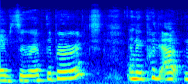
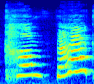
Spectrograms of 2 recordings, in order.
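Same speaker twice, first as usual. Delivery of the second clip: higher, louder call after the bird; 10 semitones higher, 6 dB louder than usual. Acted. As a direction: shout come back as the magician. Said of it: "says Kazam".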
